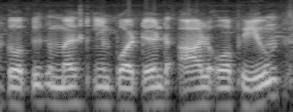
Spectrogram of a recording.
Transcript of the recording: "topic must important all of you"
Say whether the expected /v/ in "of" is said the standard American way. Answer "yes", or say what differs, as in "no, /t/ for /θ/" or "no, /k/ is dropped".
no, /p/ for /v/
